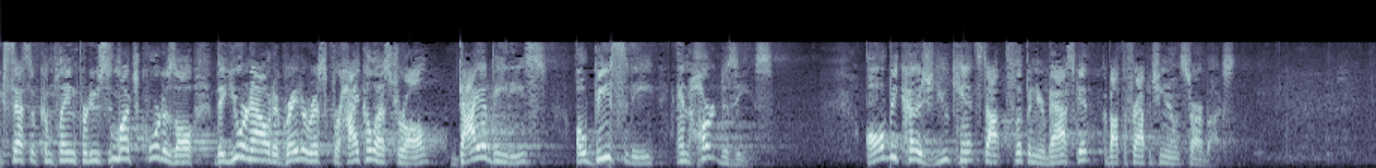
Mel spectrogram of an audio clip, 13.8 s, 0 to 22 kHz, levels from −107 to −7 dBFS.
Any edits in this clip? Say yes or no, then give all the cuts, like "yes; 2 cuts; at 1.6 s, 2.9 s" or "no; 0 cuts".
yes; 2 cuts; at 1.1 s, 4.5 s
